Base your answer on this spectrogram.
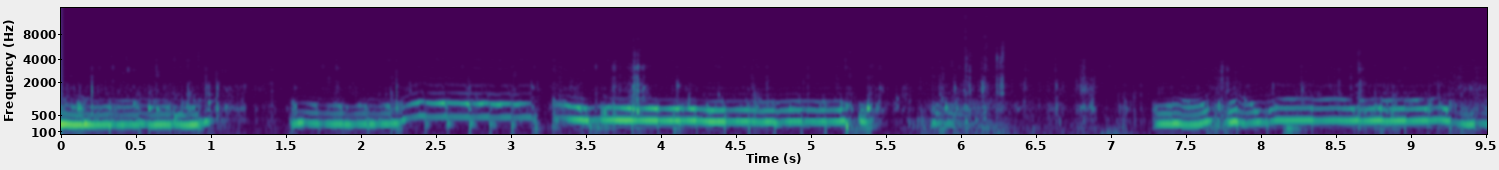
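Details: A swimming Vizsla gives long, tonal whines that hold steady and then step up or down in pitch.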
